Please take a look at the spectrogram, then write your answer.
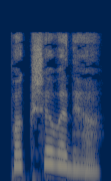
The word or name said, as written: ಪಕ್ಷವಧ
